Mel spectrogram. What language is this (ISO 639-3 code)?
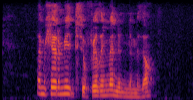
kab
